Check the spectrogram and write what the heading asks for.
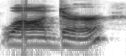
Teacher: my tongue seals off completely and that D is strong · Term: D sound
